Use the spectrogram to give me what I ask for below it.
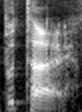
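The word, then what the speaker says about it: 舞台: Okay, butai. So again, let's schedule that in, and then we'll color it red because it's got the accent on the first mora.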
